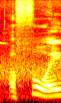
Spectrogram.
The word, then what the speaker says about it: Afoy: He said, "Afoy like boy."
